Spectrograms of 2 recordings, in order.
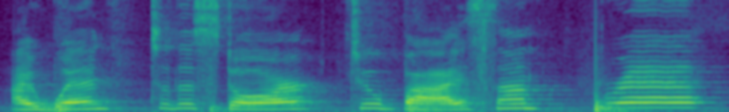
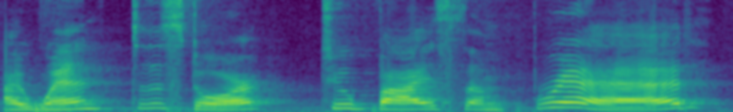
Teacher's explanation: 后面还要讲别的话的话, we go high, if we're finished, we go down. But if we're not finished, we start high, go down, and then come up a little bit with a continuation rise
